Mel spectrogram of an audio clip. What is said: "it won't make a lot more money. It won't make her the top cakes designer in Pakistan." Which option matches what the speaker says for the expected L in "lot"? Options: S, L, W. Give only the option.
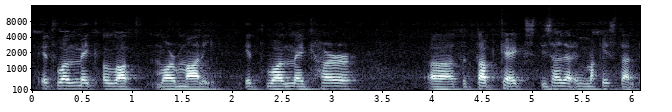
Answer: L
